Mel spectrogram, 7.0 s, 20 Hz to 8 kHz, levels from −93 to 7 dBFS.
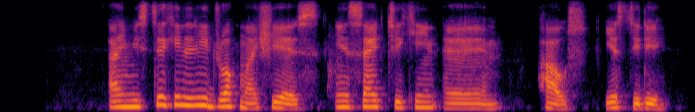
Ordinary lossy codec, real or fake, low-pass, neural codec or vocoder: none; real; none; none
